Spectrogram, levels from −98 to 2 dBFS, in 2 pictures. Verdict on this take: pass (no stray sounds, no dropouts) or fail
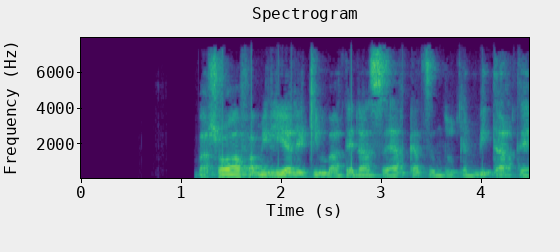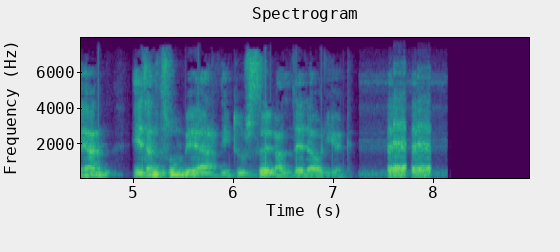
fail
